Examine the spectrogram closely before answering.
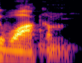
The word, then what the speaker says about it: Wacom: pronounce it wcom wome I say Wacom because I've had people at Wacom say it's Wacom yeah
